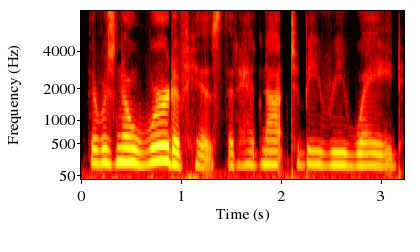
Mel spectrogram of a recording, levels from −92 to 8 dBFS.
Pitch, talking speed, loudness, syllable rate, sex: 185 Hz, 240 wpm, -20 LUFS, 5.0 syllables/s, female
